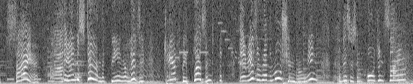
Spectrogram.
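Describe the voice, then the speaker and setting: The speaker uses a put-on character voice. Loud music plays in the background. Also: moderate pace. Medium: read story.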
